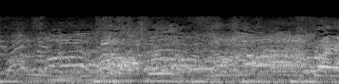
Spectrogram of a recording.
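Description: A crowd of protesters, two groups of students shouting and chanting at each other at the University of Queensland, many loud voices overlapping in a dense, continuous roar with rising and falling vocal tones and no pauses.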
